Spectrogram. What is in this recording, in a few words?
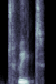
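"tweet", Indian English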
